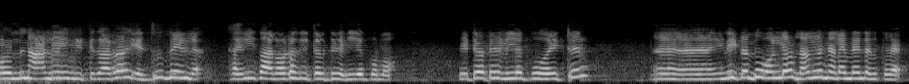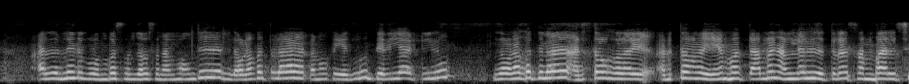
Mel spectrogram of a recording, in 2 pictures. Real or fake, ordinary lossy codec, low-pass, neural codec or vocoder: fake; none; 7.2 kHz; codec, 16 kHz in and 24 kHz out, 0.6 kbps, FireRedTTS-2 codec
